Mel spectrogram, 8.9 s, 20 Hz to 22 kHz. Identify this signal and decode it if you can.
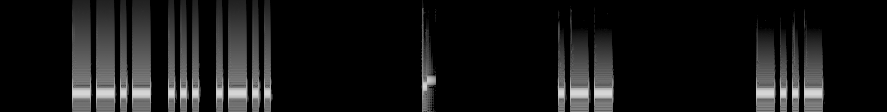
Morse code, heard as a keyed tone, about 20 wpm, spaced as for 11 wpm, 700 Hz. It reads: QSL WX
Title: Top 90 QSO Elements - 8x Character Spacing - 20wpm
